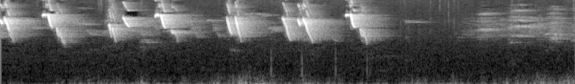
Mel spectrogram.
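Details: Saffron finch at a feeding spot, singing a quick series of high, sharp, downward-slurred chips, about six notes in three seconds, then a softer faint trailing twitter; low rumble underneath.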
